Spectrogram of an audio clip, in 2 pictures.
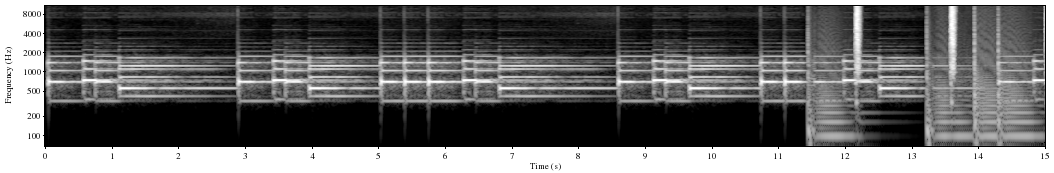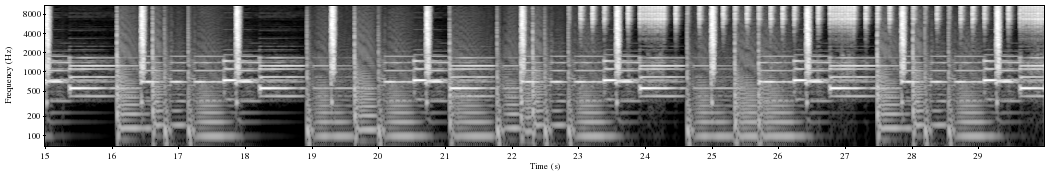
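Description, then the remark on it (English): A short electronic intercom chime, the one heard in the video game whenever Joker speaks over the intercom, loops on its own for about ten seconds, then heavy bass and punchy drums come in underneath, turning the repeated chime into a loud, steady beat. “In fact, the one that Jarrod shared with me was the only one that I could really find where they used the the chime from whenever Joker was speaking over the intercom, the and they just repeated that and made a really dope beat with that.”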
